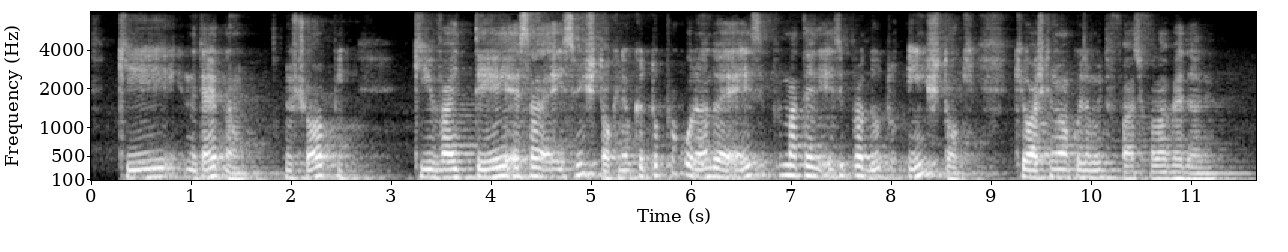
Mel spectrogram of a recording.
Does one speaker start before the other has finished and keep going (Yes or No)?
No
